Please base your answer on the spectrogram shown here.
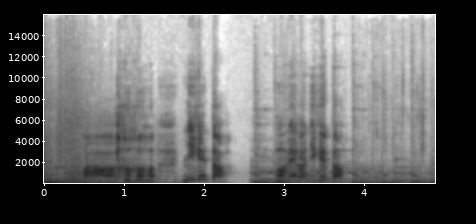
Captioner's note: laugh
